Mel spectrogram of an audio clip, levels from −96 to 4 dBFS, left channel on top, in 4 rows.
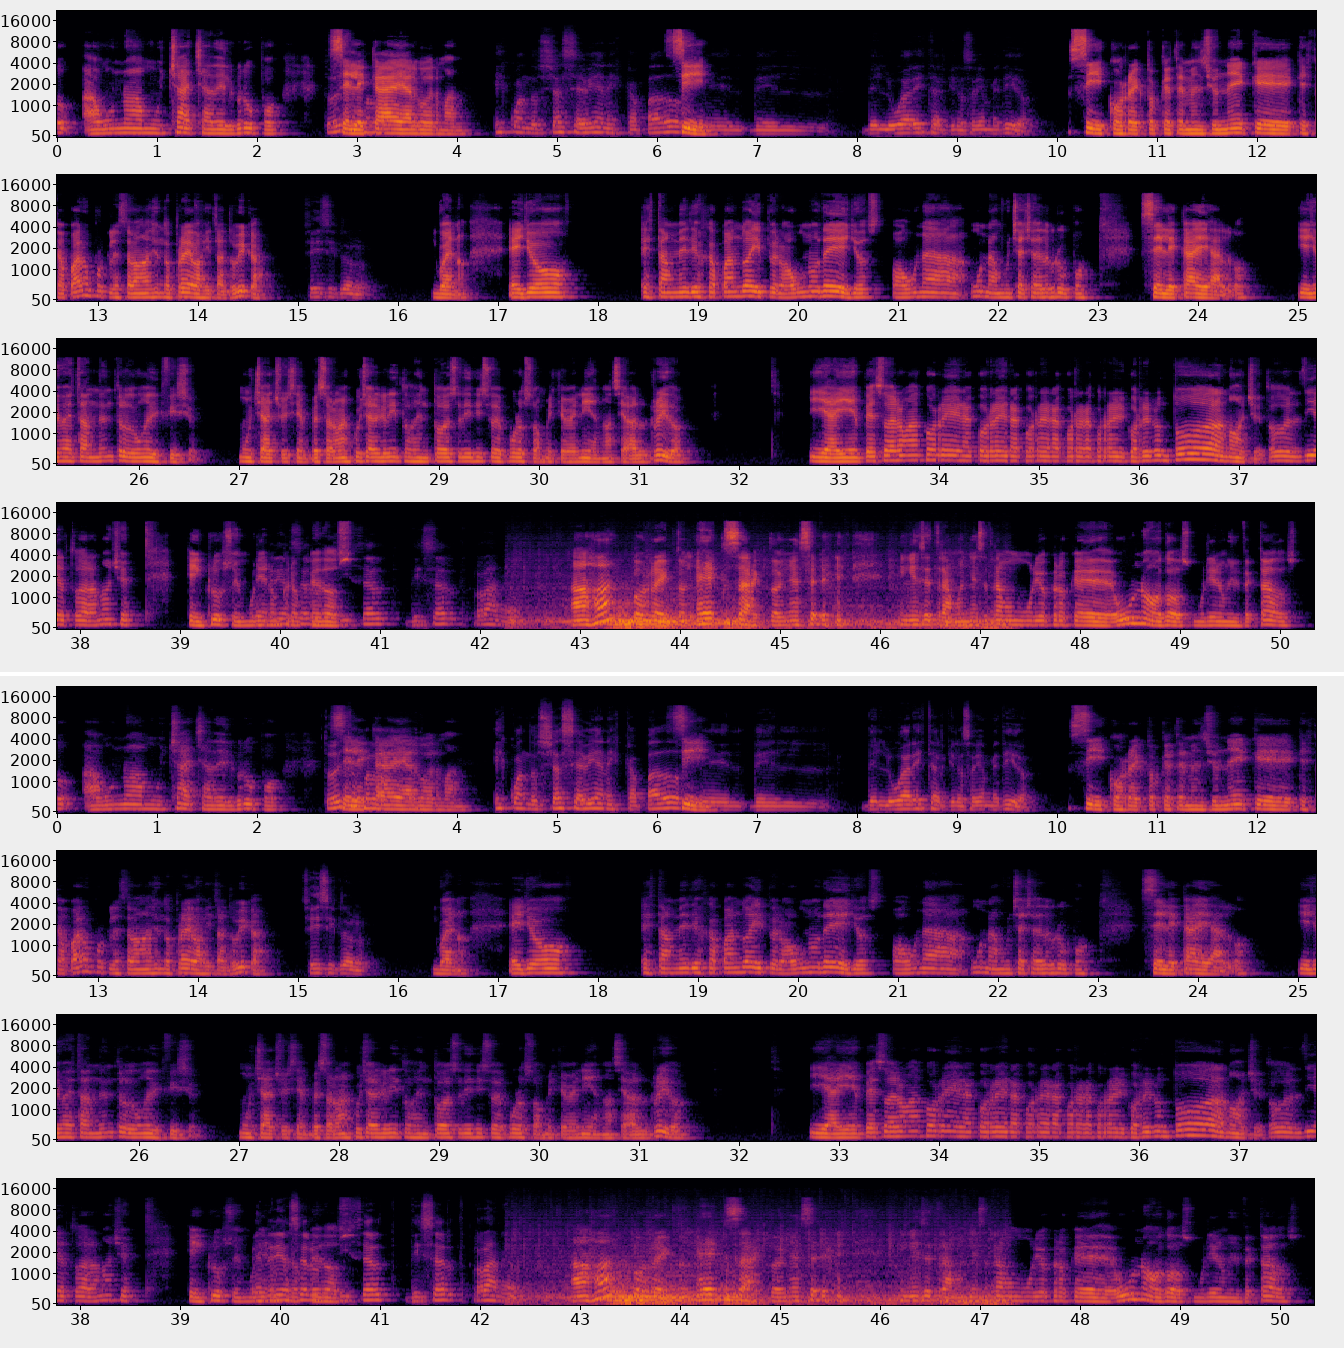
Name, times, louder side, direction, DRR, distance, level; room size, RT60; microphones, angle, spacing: voice 1, 0.0-2.2 2.8-4.1 6.2-6.5 10.1-14.7 16.3-17.7 18.4-24.5 25.0-26.6 27.0-31.4 32.7-40.7 42.9-50.2, left 4 dB, 55° left, 0.4 m, -31 dB
voice 2, 2.7-3.6 4.4-7.7 8.1-9.7 15.1-15.7 39.7-42.5 44.4-44.6, right 3 dB, 85° right, 0.6 m, -38 dB
sound 1, 42.2-47.3, left 1 dB, 20° right, 0.9 m, -33 dB
4.4 x 3.2 x 2.4 m
head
